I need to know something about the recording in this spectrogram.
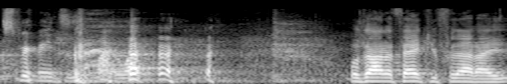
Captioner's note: laughter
